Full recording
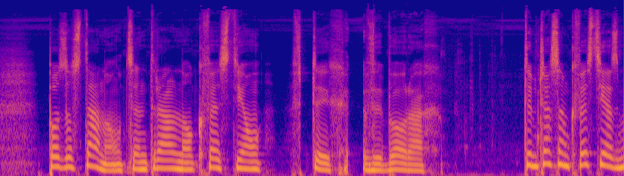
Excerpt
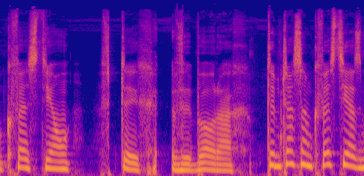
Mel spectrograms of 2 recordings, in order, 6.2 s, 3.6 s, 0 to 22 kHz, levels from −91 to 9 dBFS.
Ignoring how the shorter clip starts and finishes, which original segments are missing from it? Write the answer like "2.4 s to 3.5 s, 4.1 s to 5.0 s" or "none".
4.5 s to 5.1 s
